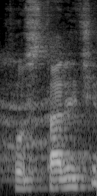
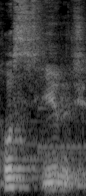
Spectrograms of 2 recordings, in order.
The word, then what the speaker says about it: hostility: Então, hostility não, hostility, né? Ele não fala claramente que isso é um erro, mas ele coloca isso como se fosse um erro.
